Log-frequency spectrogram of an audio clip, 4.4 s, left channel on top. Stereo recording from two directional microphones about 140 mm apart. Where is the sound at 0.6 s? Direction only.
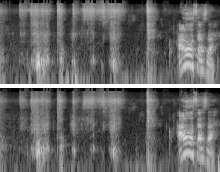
20° left (ahead or behind).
